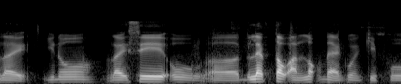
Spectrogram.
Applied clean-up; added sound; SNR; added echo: neural separator model SepFormer DNS4.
